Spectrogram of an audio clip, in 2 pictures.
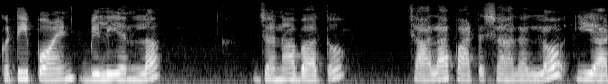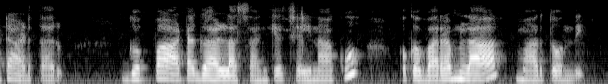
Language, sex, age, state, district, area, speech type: Telugu, female, 30-45, Andhra Pradesh, Guntur, rural, read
